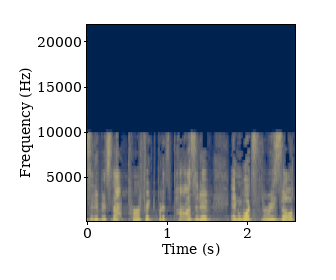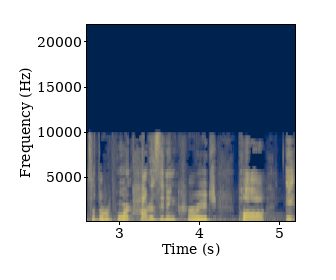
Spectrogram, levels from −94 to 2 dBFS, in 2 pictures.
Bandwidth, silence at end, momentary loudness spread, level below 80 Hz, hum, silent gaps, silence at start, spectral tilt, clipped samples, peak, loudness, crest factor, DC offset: 10.5 kHz; 0 s; 5 LU; -76 dBFS; none; none; 0 s; -4 dB/octave; under 0.1%; -4 dBFS; -22 LUFS; 18 dB; under 0.1%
